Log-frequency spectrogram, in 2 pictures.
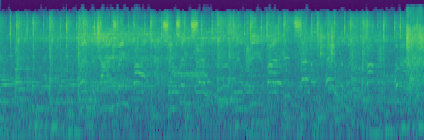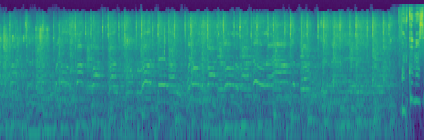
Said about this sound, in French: George Lucas choisit un titre des plus emblématiques puisque cette version est considérée comme l'alpha du rock roll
